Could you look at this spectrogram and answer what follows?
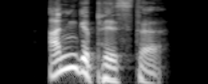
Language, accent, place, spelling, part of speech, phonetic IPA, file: German, Germany, Berlin, angepisste, adjective, [ˈanɡəˌpɪstə], De-angepisste.ogg
- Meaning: inflection of angepisst: 1. strong/mixed nominative/accusative feminine singular 2. strong nominative/accusative plural 3. weak nominative all-gender singular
